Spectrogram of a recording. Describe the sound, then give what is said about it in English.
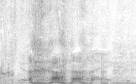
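A Shiba puppy lets out a short, warbling whine that rises and falls in pitch several times, fairly loud, lasting just over a second. “What kind of dog is that? Sheba. Oh, is it a puppy?”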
